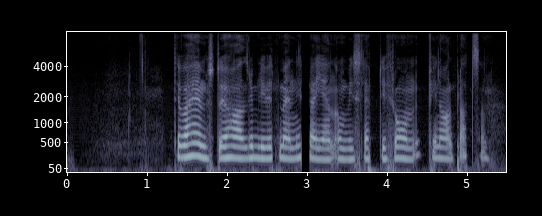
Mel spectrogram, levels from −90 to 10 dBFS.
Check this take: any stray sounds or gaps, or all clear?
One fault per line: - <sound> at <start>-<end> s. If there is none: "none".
- dropout at 2.9-3.0 s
